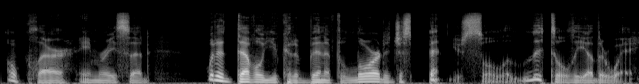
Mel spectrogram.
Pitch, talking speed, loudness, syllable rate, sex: 105 Hz, 225 wpm, -22 LUFS, 5.6 syllables/s, male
